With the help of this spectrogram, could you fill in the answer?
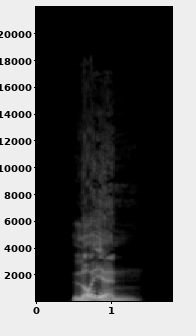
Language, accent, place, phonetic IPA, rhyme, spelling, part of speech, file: German, Germany, Berlin, [ˈlɔɪ̯ən], -ɔɪ̯ən, Leuen, noun, De-Leuen.ogg
- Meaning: plural of Leu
